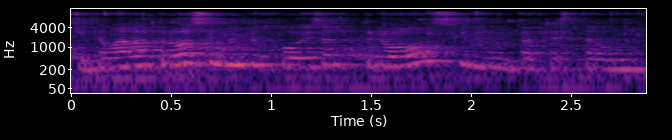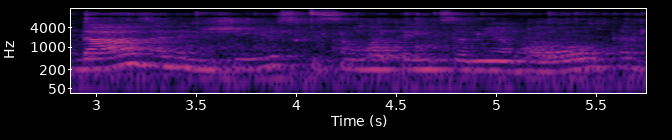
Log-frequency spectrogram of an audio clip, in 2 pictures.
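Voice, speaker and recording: A woman's voice: on the high side, normal speed. A Brazilian woman speaking reflectively and conversationally as an interview guest, searching for words as she goes. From Brazil, born in Salvador, lived in Teresina. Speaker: podcast guest, architect. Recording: very echoey, distant, noisy with running water. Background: water fountain trickling.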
